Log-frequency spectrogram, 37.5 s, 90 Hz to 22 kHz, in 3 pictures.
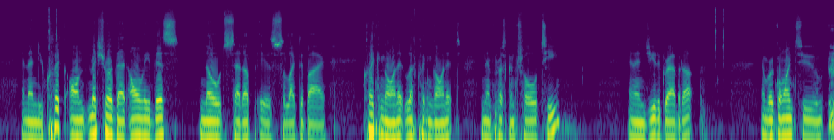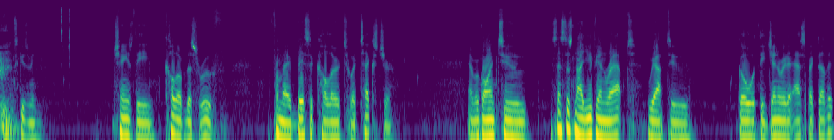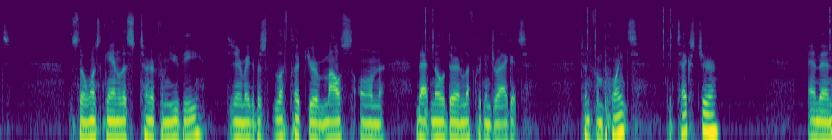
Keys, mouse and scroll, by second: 0.8 click, 8.3 ctrl+t, 9.5 g, 13.5-14.4 drag, 14.4-18.8 middle drag, 18.9-21.9 middle drag, 24.6-25.4 scroll up 5, 25.4-28.5 middle drag, 31.5 click, 33.9-36.0 drag, 36.0-37.5 middle drag.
